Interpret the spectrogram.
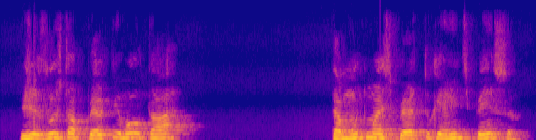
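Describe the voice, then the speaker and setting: A man speaking at a fairly slow pace. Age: 70s. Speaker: lay preacher. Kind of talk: religious teaching monologue. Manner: halting, with many restarts.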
